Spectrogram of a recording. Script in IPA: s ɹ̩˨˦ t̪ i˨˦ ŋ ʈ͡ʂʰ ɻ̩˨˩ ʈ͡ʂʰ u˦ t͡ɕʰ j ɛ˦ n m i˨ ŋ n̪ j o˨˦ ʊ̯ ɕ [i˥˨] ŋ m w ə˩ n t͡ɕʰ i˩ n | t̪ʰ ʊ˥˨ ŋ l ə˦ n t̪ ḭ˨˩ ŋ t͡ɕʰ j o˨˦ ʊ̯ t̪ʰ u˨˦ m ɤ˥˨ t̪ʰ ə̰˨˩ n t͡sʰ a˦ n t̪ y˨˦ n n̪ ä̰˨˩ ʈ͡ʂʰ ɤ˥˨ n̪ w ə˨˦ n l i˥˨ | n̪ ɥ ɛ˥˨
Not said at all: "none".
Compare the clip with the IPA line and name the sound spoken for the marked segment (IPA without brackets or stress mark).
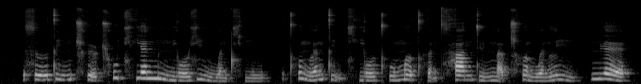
i˥˨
